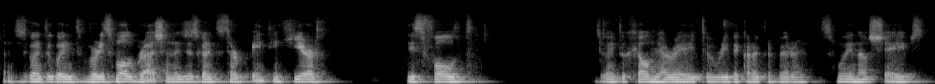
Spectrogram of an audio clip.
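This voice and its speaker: A man teaching a live online art webinar, hoarse and losing his voice, who keeps clearing his throat and gives casual, encouraging feedback with frequent restarts. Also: mid-range voice, completely flat delivery, brisk, mellow. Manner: casual, encouraging, restarts phrases while demonstrating. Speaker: art instructor giving feedback. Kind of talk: live webinar critique of 3D sculpts.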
